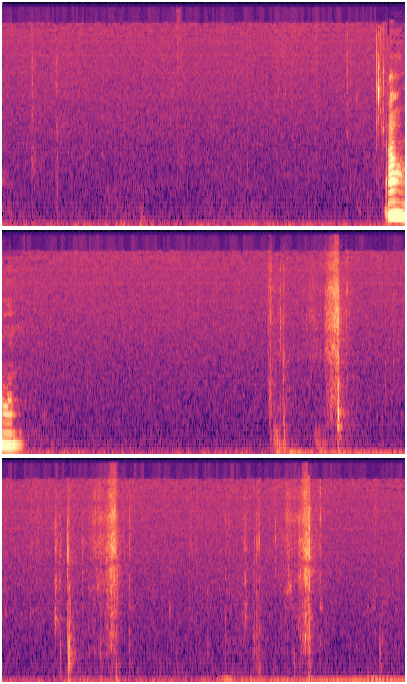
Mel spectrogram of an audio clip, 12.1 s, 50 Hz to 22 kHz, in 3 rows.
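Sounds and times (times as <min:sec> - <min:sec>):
cards tapping and rustling: 0:08.6 - 0:09.4.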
